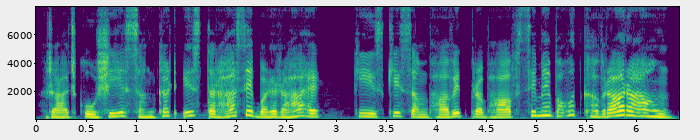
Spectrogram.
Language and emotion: Hindi, fearful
